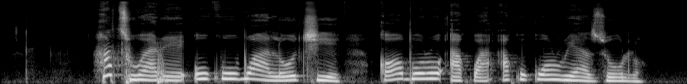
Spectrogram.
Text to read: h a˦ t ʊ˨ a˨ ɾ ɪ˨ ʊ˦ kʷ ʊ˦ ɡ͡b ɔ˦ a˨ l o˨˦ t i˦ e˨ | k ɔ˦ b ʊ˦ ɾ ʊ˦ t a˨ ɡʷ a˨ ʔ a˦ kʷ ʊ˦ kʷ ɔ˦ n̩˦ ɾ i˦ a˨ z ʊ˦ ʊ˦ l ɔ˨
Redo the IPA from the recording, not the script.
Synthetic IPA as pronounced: h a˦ t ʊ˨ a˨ ɾ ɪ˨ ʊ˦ kʷ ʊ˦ ɡ͡b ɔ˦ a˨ l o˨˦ t͡ʃ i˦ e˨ | k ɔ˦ b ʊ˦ ɾ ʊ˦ ʔ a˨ kʷ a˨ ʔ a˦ kʷ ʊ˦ kʷ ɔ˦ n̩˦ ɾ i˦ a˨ z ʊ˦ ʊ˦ l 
